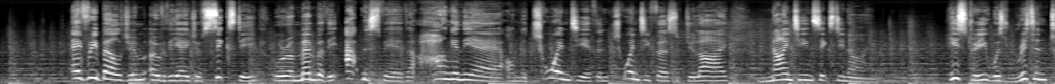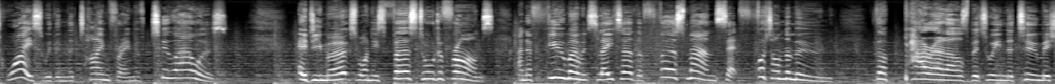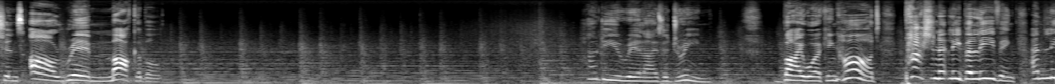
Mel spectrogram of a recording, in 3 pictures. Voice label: Narration Reel; Eddy Merckx

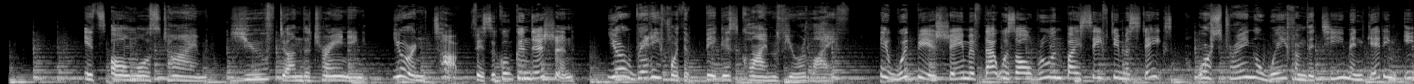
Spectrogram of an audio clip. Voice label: E LEARNING

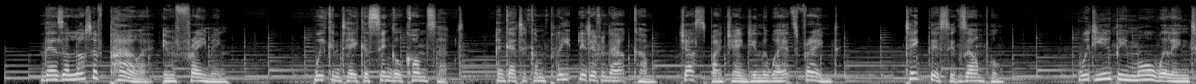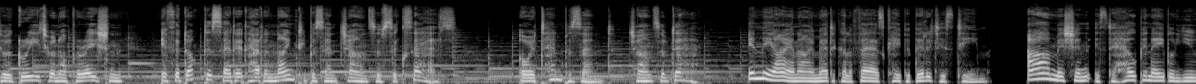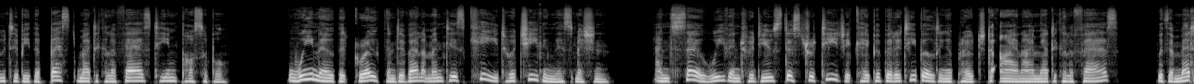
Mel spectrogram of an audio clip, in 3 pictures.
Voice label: explainer british voiceover

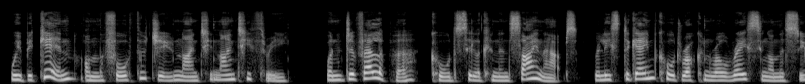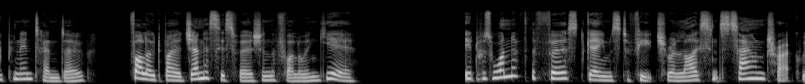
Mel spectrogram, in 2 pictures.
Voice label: Narration

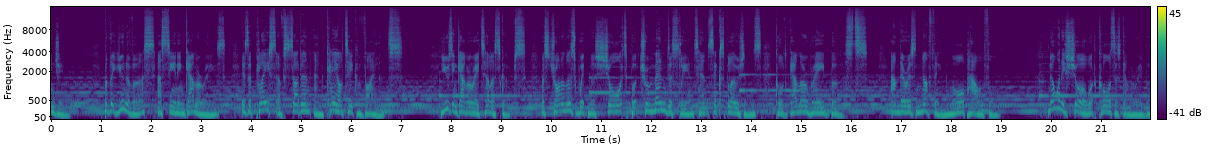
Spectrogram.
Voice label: Narration

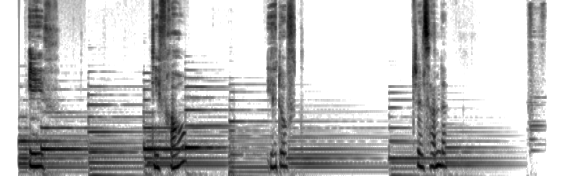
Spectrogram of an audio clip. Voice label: COMMERCIAL German; Jil Sander

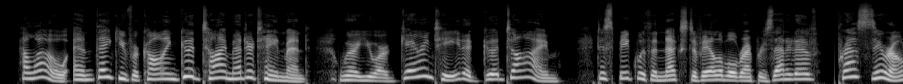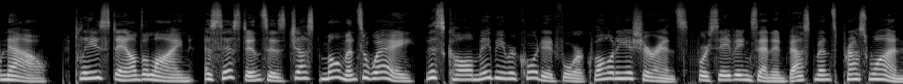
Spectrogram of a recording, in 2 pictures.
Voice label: IVR phone

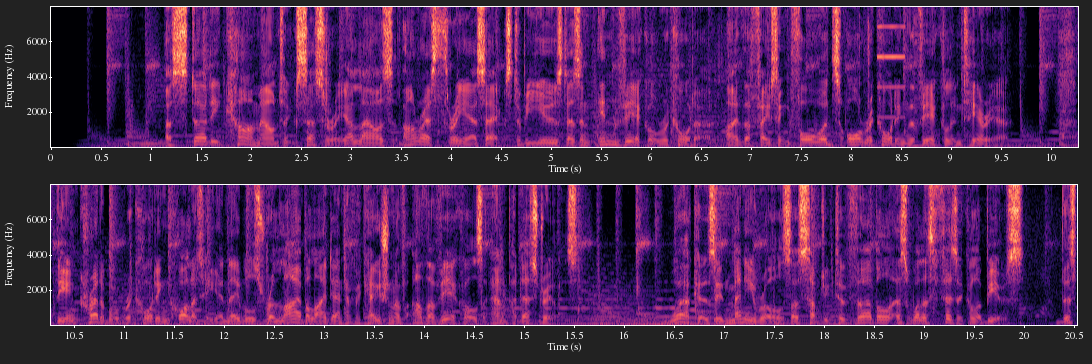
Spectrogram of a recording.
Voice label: Voice Over Showreel Narration

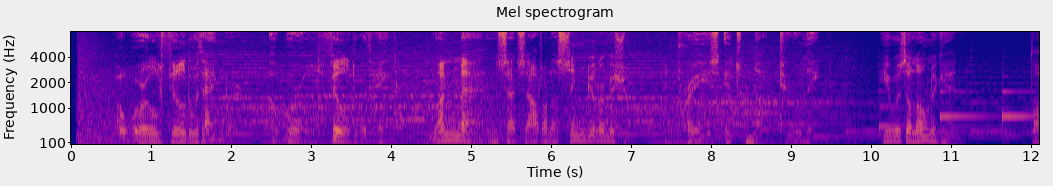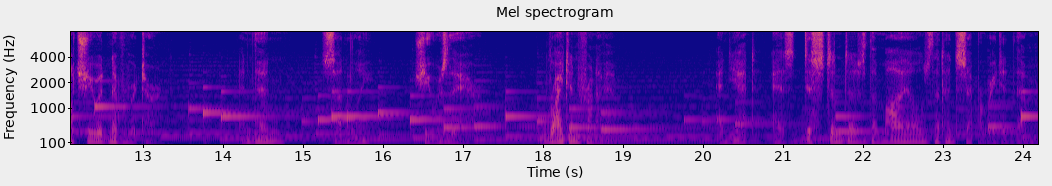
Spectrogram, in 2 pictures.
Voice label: Movie Trailer Hero Romance

